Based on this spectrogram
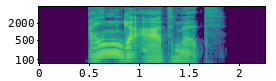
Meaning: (verb) past participle of einatmen; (adjective) inhaled
- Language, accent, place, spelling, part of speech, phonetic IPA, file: German, Germany, Berlin, eingeatmet, verb, [ˈaɪ̯nɡəˌʔaːtmət], De-eingeatmet.ogg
